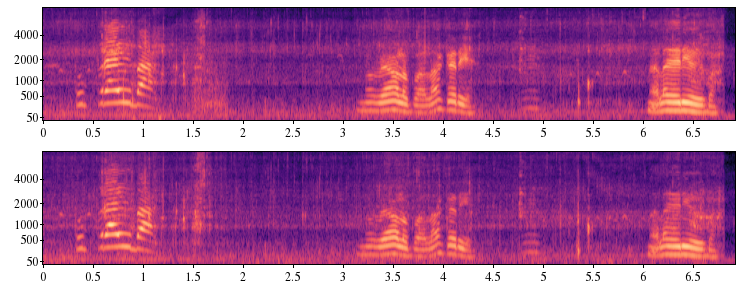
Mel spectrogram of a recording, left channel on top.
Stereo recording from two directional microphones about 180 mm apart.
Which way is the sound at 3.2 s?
Centre (ahead or behind).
